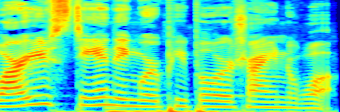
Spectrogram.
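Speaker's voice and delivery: usual speaking voice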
